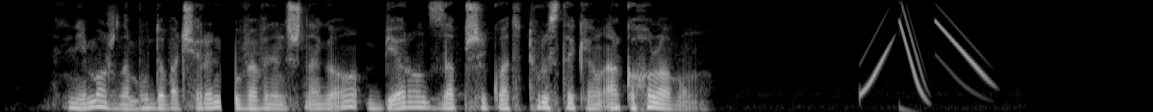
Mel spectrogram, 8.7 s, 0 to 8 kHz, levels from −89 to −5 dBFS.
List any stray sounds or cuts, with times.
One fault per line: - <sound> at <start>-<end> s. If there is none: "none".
- dropout at 1.6-1.8 s
- chirp at 6.4-7.5 s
